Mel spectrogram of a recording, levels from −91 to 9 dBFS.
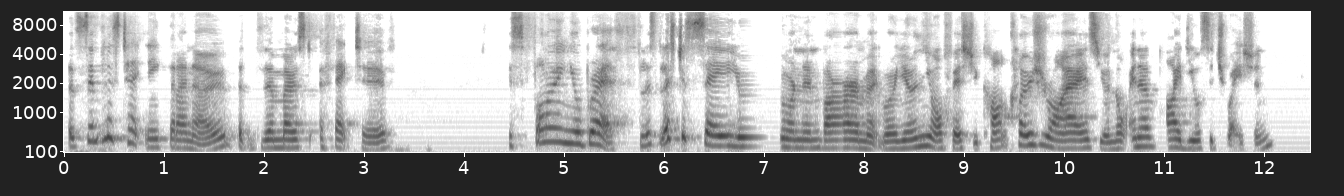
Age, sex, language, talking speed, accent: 40-59, female, English, 185 wpm, British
